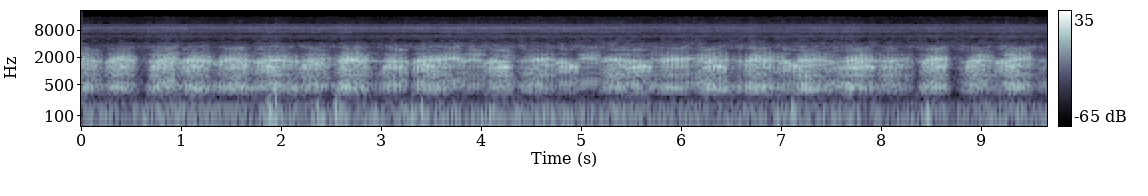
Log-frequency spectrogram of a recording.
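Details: Monsoon chorus of Indian bullfrogs: hoarse, nasal croaks repeated a little over once a second, overlapping throughout with steady loudness and occasional low knocks.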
